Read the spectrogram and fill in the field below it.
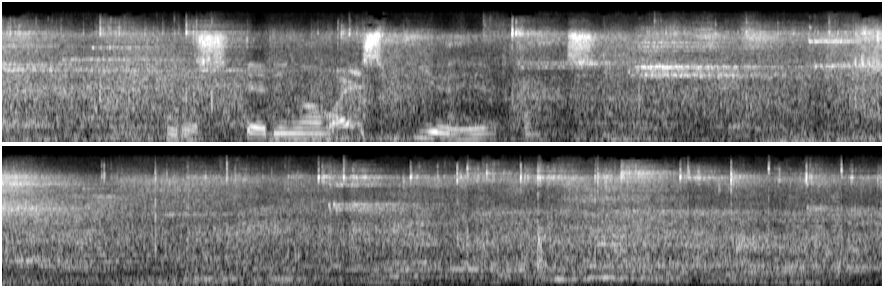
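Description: A table tennis ball clicks against paddles and the table in a large echoing hall.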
